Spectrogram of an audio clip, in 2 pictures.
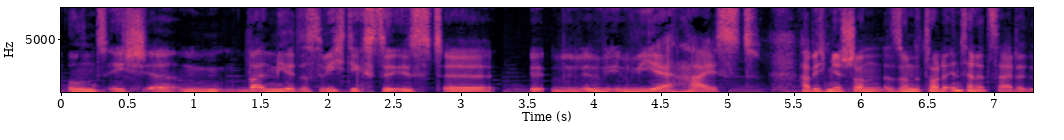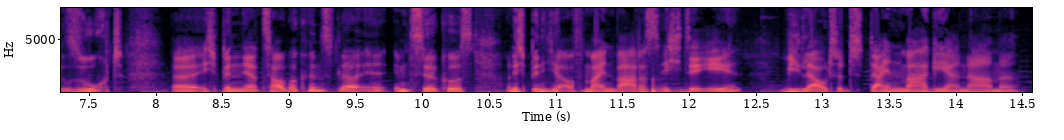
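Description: Male podcast host, mid-range voice with very animated intonation, informal talk over light music. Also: on the high side, moderate pace. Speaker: podcast host leading the conversation. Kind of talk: casual chat about creating game characters. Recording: music playing behind. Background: background music.

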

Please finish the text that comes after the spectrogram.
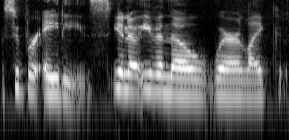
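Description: A woman co-hosting a podcast in casual chat, her voice a little raspy from allergies. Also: lowish voice, fairly even intonation, a little slow, darkish tone. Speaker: podcast co-host.

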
